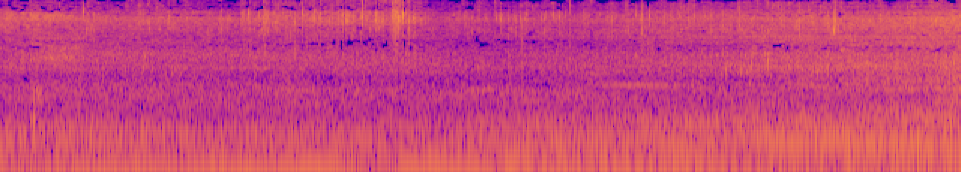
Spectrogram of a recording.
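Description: Thin stream of spring water trickling from a wall spout and splashing into cupped hands, steady throughout.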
